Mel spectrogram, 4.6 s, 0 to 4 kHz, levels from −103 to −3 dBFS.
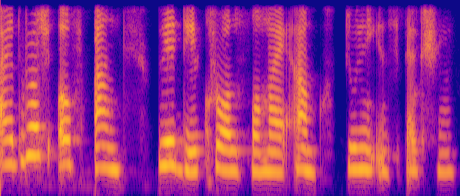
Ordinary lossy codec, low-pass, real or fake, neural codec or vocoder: none; 3.6 kHz; fake; codec, 44.1 kHz, 2.6 kbps, SNAC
